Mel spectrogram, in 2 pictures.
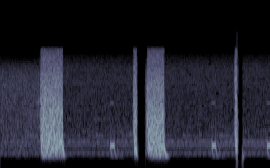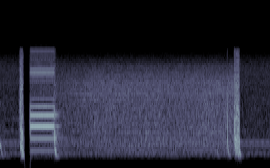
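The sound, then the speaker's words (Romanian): A radio transceiver's steady hiss carries a handful of brief electronic tone bursts, with one buzzier, harmonic tone near the middle, all loud, with no one speaking. “Da, da, da, o am aici, e lângă mine. Un pic, un de ăla de un ton.”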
